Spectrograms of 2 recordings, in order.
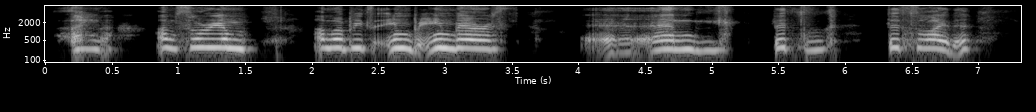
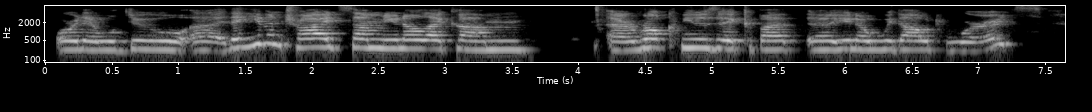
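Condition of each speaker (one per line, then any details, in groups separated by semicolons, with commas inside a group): Cerebral palsy
No condition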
